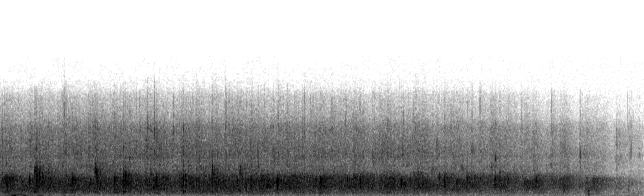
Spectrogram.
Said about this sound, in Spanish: Dele un aplauso al Señor esta mañana.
